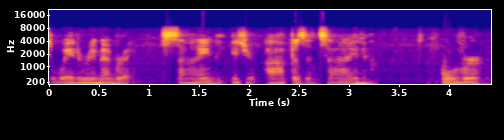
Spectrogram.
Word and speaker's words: sine: going to learn is sign and you pronounce it sign and it's spelled s i n e this is cosine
